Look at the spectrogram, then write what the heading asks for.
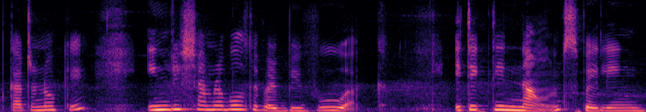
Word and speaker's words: bivouac: অস্থায়ী শিবির, অস্থায়ী আবাস বা খোলা আকাশের নিচে রাত কাটানোকে ইংলিশে আমরা বলতে পারি বিভুক। এটি একটি noun spelling B আই ভি ও ইউ এ সি বিভুক রসিক কৌতুকপ্রিয় বা হাস্যরসপূর্ণ কিছু বুঝাতে আমরা বলতে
